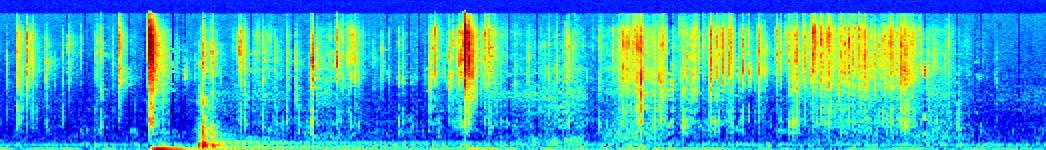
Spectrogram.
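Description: Plastic being handled around a PSA-graded card slab: scattered clicks, a louder knock about a second and a half in, and crinkling from about six to nine seconds in.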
